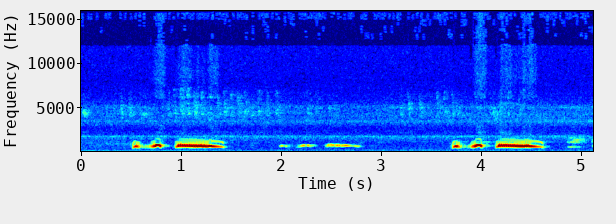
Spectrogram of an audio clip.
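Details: Decoy spotted dove calling in the thúc lợi cốt style: two short clipped notes then a long, throaty, slightly wavering coo, a softer fragment in between, the full phrase repeated about three seconds later.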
